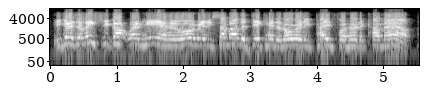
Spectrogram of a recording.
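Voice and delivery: loud, high mock father. Son imitates father's reply, loud and high. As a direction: bark it like a blunt old dad. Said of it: "he said to me".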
